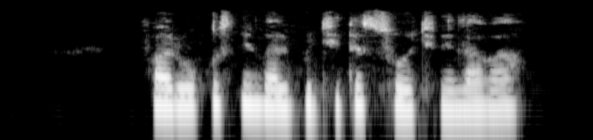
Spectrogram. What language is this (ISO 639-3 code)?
phr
